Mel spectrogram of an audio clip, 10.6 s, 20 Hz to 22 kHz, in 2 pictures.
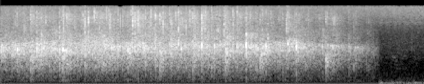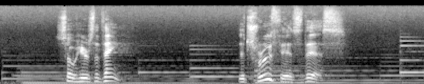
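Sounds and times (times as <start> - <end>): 
large church audience clapping hands: 0.0 - 4.8
speech: 6.0 - 6.9, 8.3 - 9.6.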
